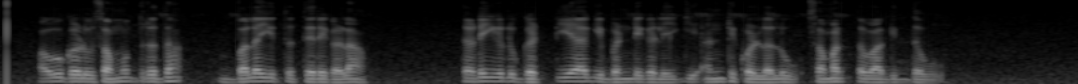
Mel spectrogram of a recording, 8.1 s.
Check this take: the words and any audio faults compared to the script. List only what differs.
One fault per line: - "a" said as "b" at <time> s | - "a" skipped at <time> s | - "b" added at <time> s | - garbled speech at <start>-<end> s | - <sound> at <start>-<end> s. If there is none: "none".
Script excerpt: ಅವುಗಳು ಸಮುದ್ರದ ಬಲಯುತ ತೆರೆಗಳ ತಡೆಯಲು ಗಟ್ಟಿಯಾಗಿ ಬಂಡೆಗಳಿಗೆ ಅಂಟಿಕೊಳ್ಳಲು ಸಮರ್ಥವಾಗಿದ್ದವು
none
